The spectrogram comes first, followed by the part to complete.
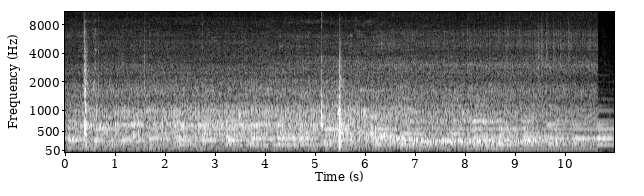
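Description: Background music over water sloshing in a sous vide water bath as a zip-top bag of spare ribs is lowered in, with two sharp clicks, one about half a second in and one about five and a half seconds in.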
